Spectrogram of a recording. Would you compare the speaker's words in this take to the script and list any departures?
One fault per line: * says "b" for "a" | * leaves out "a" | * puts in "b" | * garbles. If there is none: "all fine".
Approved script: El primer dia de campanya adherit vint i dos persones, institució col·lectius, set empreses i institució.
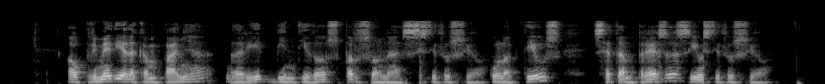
all fine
